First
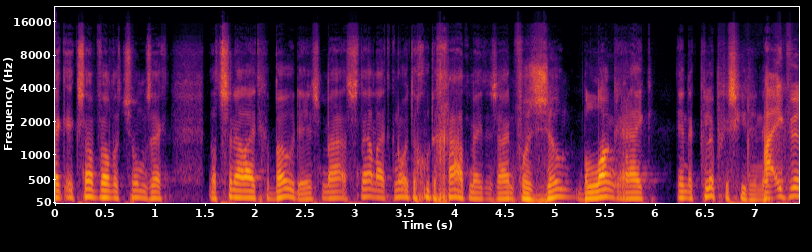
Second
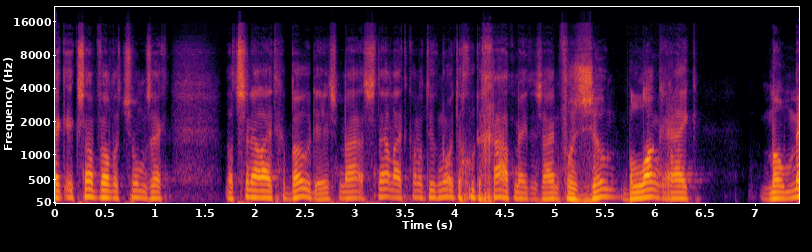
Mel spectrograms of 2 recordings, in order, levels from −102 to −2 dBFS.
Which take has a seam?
first; 3 cuts; at 1.5 s, 3.4 s, 6.2 s

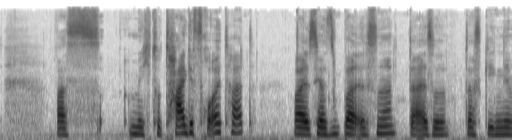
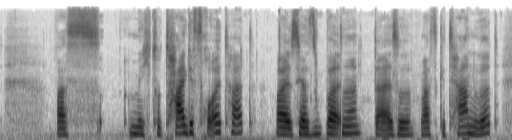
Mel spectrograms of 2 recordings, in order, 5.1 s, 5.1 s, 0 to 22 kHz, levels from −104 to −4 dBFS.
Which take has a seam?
second; 3 cuts; at 2.6 s, 3.4 s, 4.2 s

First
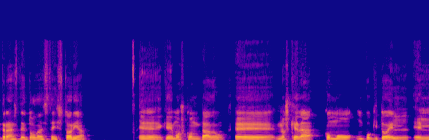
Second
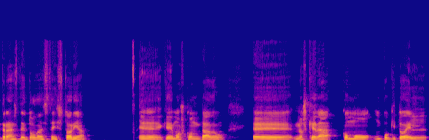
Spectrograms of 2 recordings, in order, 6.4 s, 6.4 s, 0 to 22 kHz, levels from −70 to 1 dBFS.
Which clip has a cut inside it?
first; 1 cut; at 3.5 s

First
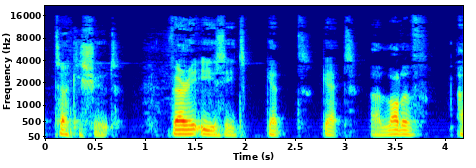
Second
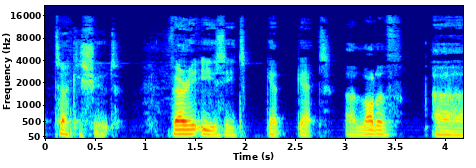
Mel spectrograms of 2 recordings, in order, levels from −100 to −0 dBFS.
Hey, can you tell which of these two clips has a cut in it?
second; 1 cut; at 2.5 s

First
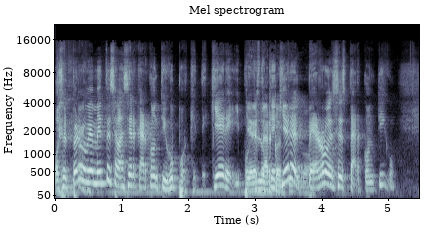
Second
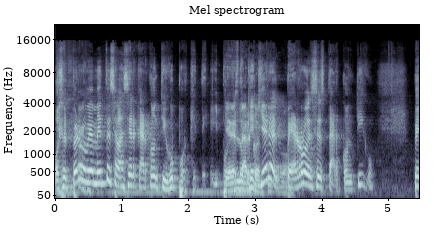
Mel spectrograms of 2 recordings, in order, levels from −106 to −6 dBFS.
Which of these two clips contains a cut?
second; 1 cut; at 2.3 s

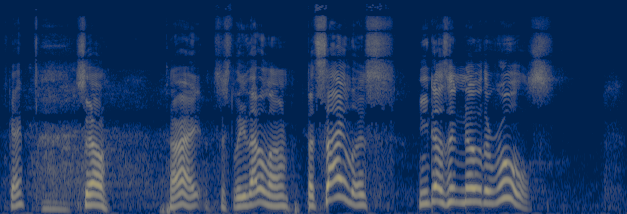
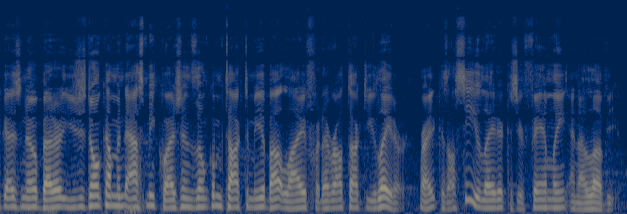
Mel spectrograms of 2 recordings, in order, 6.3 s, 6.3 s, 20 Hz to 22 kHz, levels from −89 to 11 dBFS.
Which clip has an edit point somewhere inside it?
first; 1 cut; at 3.0 s

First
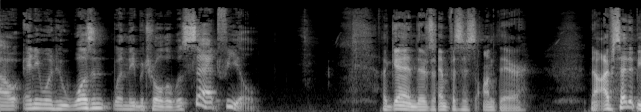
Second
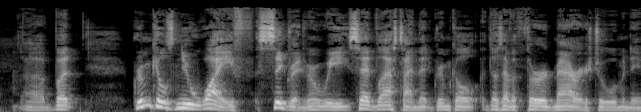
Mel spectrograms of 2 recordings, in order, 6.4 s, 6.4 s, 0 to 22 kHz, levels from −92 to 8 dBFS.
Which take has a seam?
first; 4 cuts; at 1.1 s, 2.2 s, 4.4 s, 5.0 s

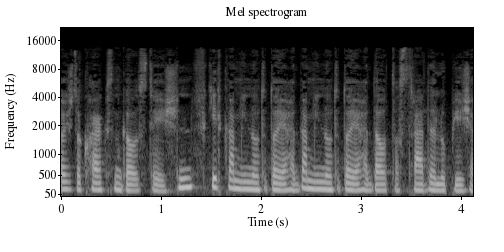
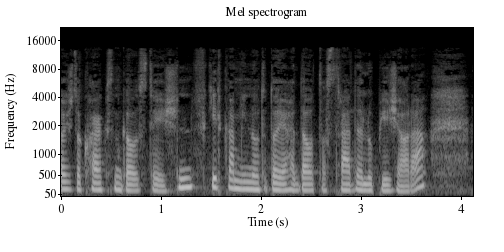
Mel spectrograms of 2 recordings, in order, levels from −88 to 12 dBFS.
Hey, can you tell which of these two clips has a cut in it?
first; 1 cut; at 2.4 s

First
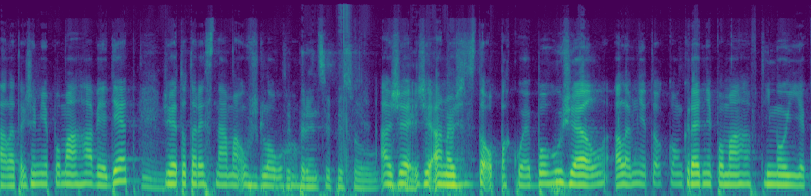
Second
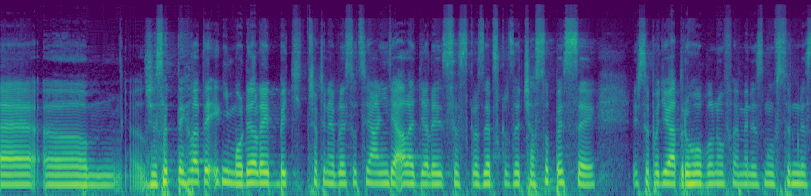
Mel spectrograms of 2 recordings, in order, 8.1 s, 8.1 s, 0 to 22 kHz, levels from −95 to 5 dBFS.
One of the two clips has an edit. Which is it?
second; 6 cuts; at 1.5 s, 2.2 s, 3.2 s, 3.9 s, 4.9 s, 6.8 s

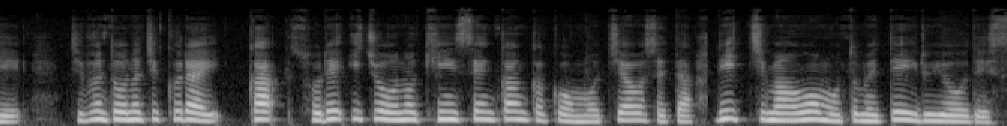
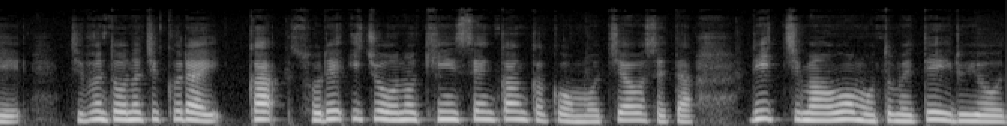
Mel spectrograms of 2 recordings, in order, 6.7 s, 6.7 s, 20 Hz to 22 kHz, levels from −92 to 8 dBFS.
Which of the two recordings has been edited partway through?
first; 1 cut; at 4.7 s

